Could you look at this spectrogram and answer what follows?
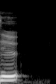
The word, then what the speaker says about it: œufs: On écrit un œuf donc au singulier et des œufs et on ne prononce pas le F au pluriel.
